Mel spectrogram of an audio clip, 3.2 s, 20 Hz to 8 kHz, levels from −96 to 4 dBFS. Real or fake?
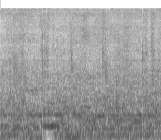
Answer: fake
